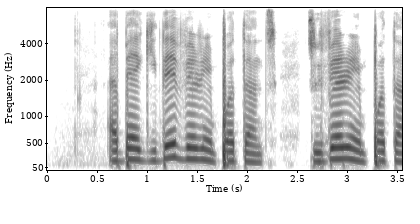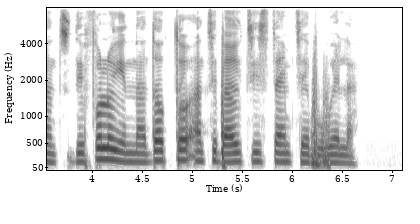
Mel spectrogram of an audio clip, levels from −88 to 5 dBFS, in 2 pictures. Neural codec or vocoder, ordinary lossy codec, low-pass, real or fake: none; none; none; real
